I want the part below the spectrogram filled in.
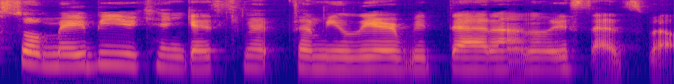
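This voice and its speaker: The background is silent on a very clean recording. A woman talks in a non-native accent. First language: not English. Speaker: vlogger, data analyst. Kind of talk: casual vlog talk. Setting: at home.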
